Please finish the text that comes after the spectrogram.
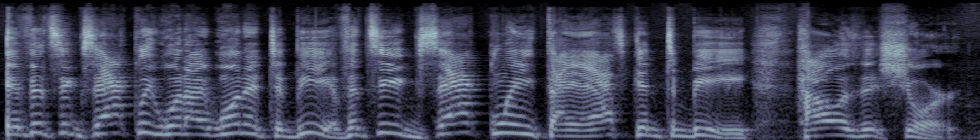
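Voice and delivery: real heated insistence; being loud. Real, not acted. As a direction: argue it loudly, leaning on each point. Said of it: "Because I'm being loud".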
